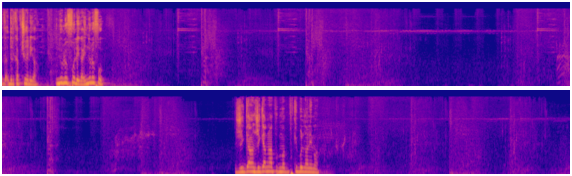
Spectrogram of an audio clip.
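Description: Magic attacks burst and crackle.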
